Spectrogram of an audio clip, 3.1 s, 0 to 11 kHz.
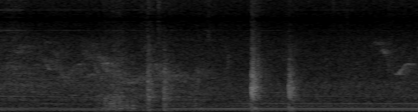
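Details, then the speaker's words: Victron IP22 Blue Smart 12V/30A charger in bulk stage charging a LiFePO4 battery, being turned down from 30 A to 15 A: a low steady hum with some handling knocks, quieter at lower current, which is normal charger hum. "This thing does hum when you're pulling 30 amps off of it. That's about as loud as I ever hear it go."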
